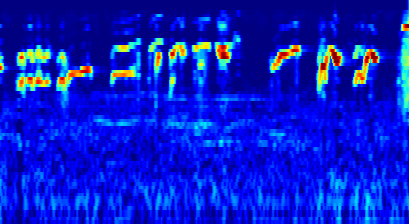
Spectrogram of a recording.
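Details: Blue-winged leafbird singing actively in the chattering ngeriwik style: quick, varied whistled notes, some rising and some slurred, in short bursts about three per second, high-pitched and clear over faint background hiss.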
